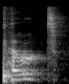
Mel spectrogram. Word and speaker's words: Peart: Okay, so this you is hate the pronunciation of yes, his name? it's Pert.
